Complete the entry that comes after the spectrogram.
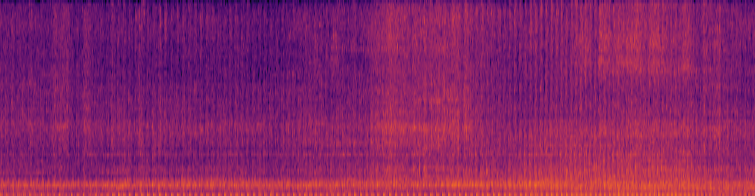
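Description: Royal Enfield Himalayan's single-cylinder engine running at a steady pace while the motorcycle is ridden, getting a little louder in the last couple of seconds.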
